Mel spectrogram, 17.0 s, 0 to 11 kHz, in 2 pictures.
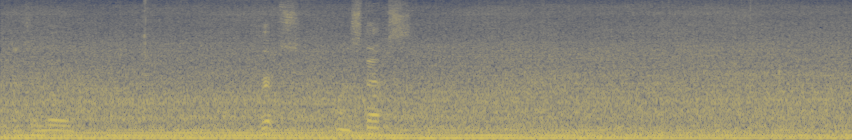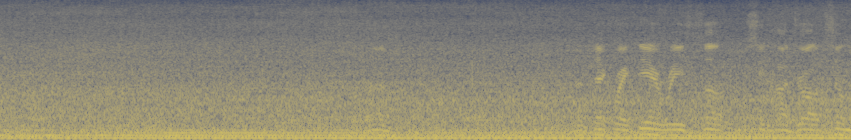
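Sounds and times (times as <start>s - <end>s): truck engines idling: 0.0s - 17.0s.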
